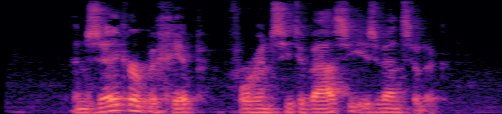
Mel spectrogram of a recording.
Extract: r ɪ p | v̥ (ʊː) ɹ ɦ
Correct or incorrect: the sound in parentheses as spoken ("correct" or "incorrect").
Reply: correct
